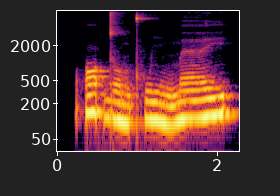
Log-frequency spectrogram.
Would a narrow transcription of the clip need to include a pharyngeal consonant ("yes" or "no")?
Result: no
